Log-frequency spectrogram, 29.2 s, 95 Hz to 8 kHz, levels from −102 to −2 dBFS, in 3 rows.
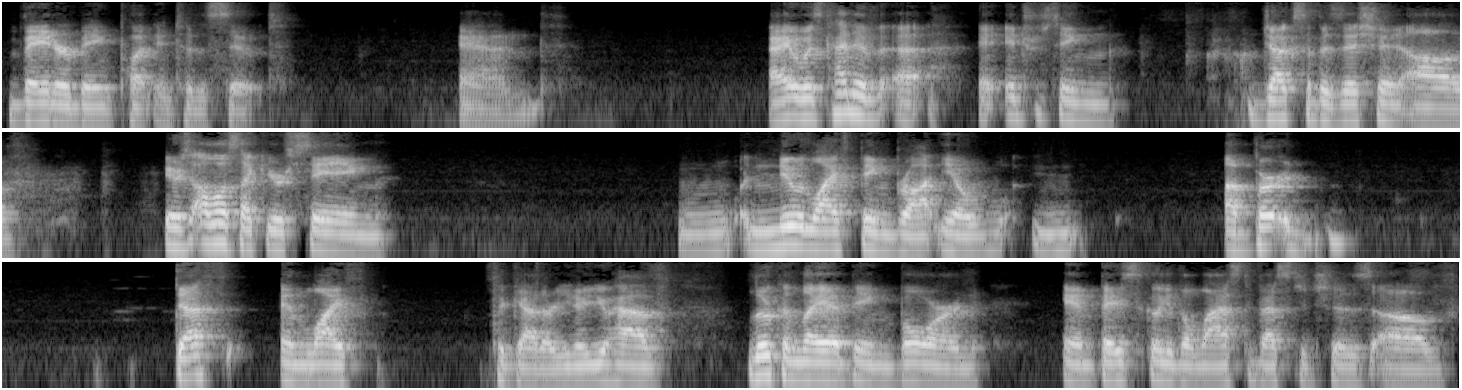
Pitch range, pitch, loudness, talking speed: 105-125 Hz, 115 Hz, -22 LUFS, 100 wpm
